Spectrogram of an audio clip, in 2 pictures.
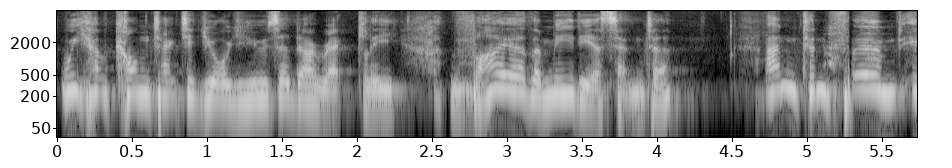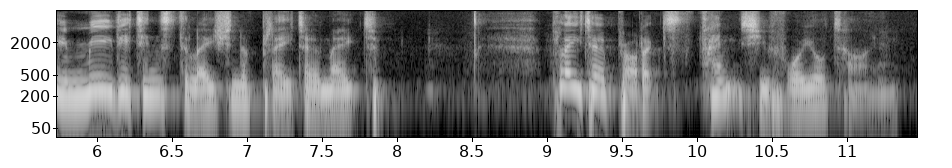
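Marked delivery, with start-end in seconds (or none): none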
